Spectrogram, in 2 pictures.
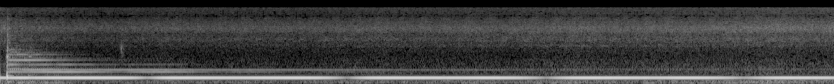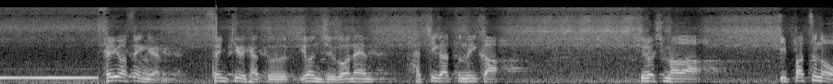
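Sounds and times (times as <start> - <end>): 
deep memorial bell ringing at Hiroshima anniversary ceremony: 0.0 - 9.4
speech: 9.4 - 13.4, 14.8 - 15.5, 16.1 - 16.6.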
